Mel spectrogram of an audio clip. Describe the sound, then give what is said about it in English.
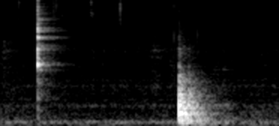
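A sourdough starter of flour and water gets its container sides scraped down: one sharp clink, then a single gritty scraping swipe that fades out. “So at this point, all that I do is scrape down the sides,”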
